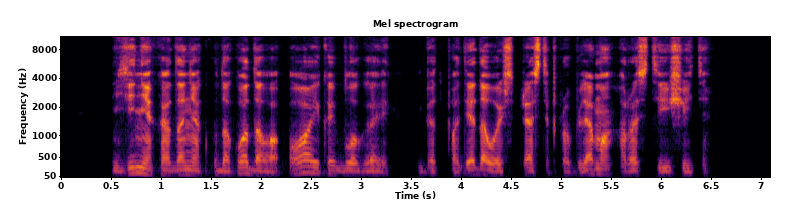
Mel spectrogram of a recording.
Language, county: Lithuanian, Kaunas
